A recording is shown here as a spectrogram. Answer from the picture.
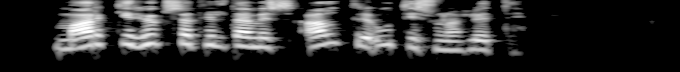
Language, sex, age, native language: Icelandic, female, 40-49, Icelandic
